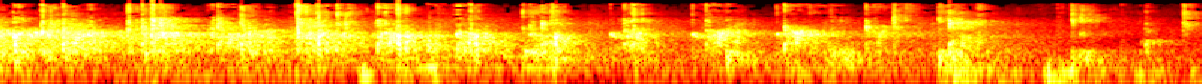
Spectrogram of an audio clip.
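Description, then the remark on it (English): A church audience standing to leave at the end of a service applauds: dense, steady clapping from many hands, crisp and bright, keeping up evenly for about four seconds with no voices rising above it. “Let's give Mike up some applause.”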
